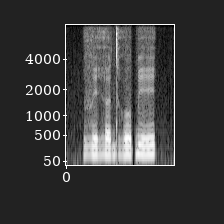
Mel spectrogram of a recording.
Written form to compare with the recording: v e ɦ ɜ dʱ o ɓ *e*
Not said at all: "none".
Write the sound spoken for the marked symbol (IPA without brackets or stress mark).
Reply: e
